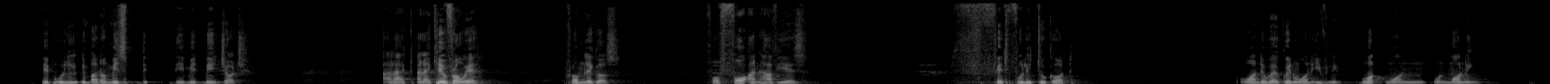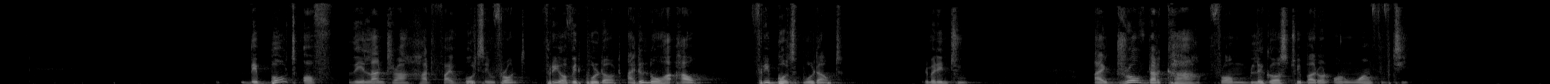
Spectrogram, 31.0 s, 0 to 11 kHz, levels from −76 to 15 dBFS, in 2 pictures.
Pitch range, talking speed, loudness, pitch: 130-165 Hz, 145 wpm, -34 LUFS, 145 Hz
